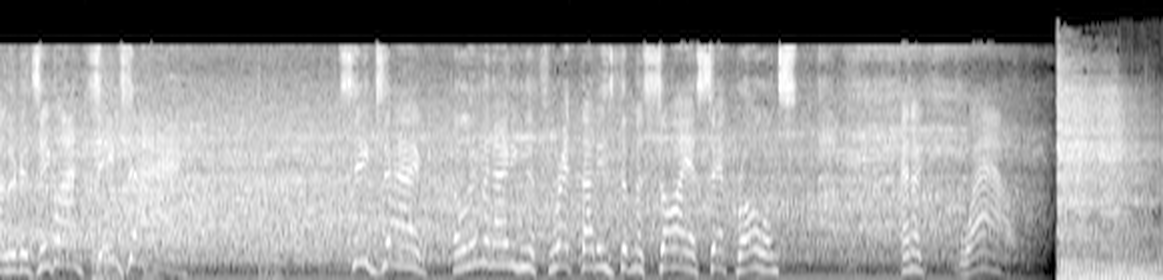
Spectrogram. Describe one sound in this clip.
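A large crowd cheers and chants loudly in a big arena.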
